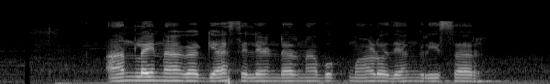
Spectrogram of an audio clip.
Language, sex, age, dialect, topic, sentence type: Kannada, male, 18-24, Dharwad Kannada, banking, question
